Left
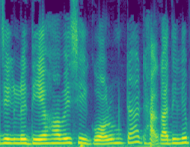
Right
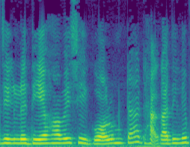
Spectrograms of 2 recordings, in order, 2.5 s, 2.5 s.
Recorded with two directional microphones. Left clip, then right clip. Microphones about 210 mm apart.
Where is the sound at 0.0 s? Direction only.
20° left (ahead or behind).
